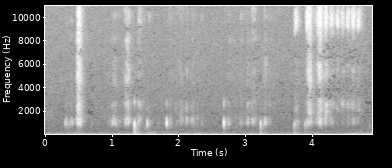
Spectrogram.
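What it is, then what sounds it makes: Pencil shading on drawing paper. A graphite pencil with a blue patterned barrel, held in the fingertips, makes short scratching shading strokes around the eye of a pencil portrait on a flat sheet of drawing paper. A quiet series of soft, dry scratches and brief taps sits over a low, steady background rumble, with a few brighter hiss-like strokes toward the end.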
